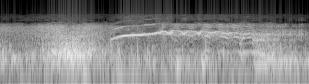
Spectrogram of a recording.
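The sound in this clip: A horse whinnies loudly in one long, high neighing call that wavers and trails off, following a burst of broad rustling noise.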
